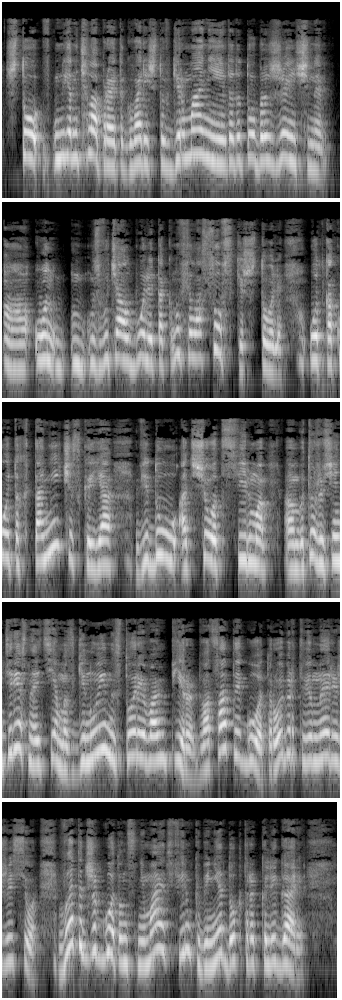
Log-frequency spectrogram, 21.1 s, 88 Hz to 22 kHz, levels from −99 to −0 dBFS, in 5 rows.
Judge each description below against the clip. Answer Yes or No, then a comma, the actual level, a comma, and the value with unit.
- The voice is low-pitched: No, very high, 250 Hz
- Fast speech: No, average, 150 wpm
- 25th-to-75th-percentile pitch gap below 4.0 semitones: Yes, average, 3.6 semitones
